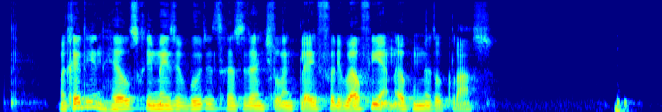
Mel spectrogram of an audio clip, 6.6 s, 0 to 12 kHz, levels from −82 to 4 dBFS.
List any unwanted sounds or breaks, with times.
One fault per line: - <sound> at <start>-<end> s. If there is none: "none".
none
